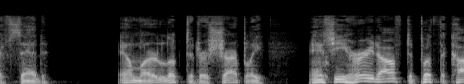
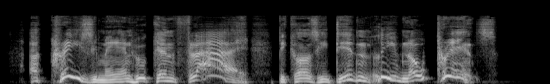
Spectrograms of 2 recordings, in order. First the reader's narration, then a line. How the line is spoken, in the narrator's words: his voice rose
